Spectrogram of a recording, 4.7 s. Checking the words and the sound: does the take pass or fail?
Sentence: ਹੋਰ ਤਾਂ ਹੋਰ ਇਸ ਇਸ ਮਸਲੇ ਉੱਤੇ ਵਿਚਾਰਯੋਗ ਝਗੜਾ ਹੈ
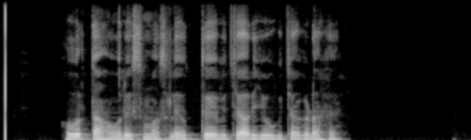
fail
